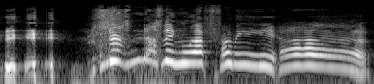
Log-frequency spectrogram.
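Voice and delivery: high, hammed-up whimper; mock despairing wail. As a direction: wail it like a melodramatic teen. Mocking whiny despair.

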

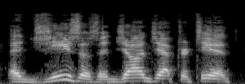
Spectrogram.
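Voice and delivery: usual speaking voice

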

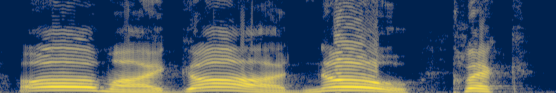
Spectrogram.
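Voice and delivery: a pilot shrieking into the intercom as if the plane is going down; panicked scream. Retold or imitated.

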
